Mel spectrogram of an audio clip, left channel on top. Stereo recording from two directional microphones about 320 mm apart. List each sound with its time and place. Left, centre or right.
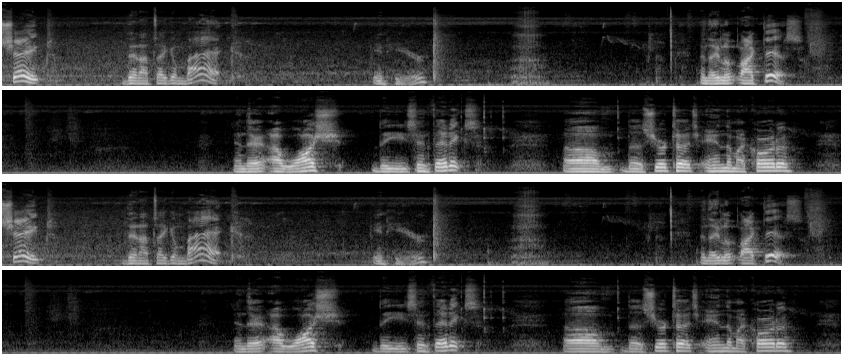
0.0 s speech: centre
5.1 s wild animals: centre
6.7 s a man's voice: centre
10.7 s speech: left
13.6 s a sound: centre
14.6 s speech: centre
